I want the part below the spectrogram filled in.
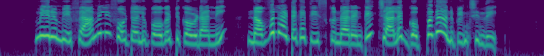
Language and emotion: Telugu, happy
